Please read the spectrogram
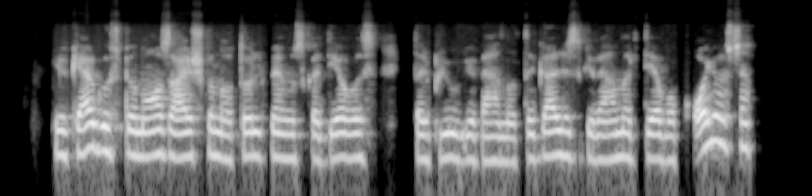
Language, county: Lithuanian, Alytus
